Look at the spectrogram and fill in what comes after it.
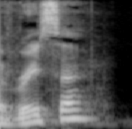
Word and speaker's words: RZA: Ya aquí es ya cuando The Genius se hizo The Giza, que se escribe G-Z-A. Simón. Pero se pronuncia Giza. Giza. Prince Rakim es The Risa, que es R-Z-A.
